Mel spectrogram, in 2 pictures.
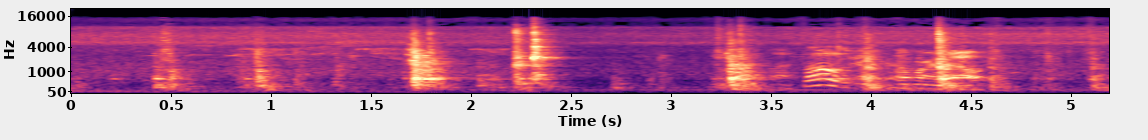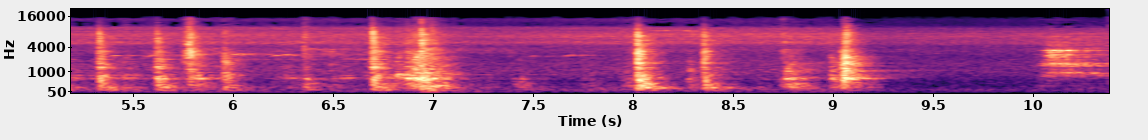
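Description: Irregular knocks and clunks of plastic and metal parts being tugged and rattled as a stuck part is worked loose from the front end of a pickup truck.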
